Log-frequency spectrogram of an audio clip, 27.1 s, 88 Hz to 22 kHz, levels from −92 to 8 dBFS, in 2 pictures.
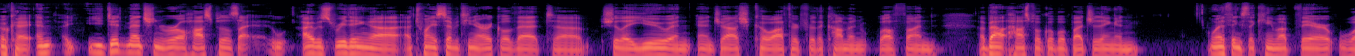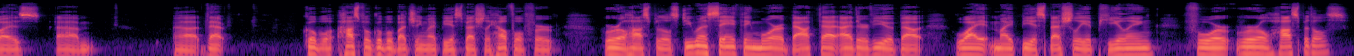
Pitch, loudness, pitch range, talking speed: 100 Hz, -27 LUFS, 90-105 Hz, 170 wpm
